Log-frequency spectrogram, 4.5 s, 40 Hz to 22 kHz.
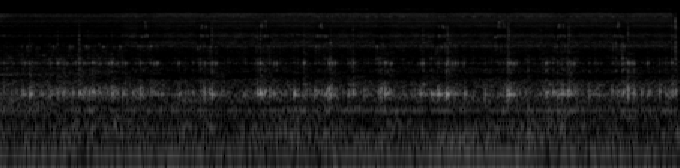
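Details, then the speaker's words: Sony PlayStation SCPH-1002 with a replaced optical pickup, still not reading discs: the disc spins up and gets focus lock but fails to read the table of contents, with a quiet whir and irregular seeking clicks as the pickup struggles; fix not confirmed. "and hopefully you can you can hear that the optical pickup's struggling as well"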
